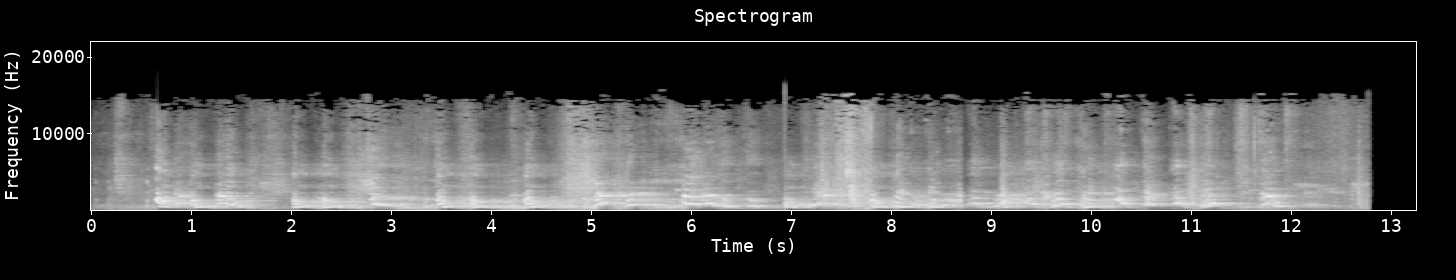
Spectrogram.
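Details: Dog with aggression problems in Miami, barking almost nonstop in dense, overlapping, irregular bursts of harsh, ringing barks for about twelve seconds, with human voices mixed in.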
